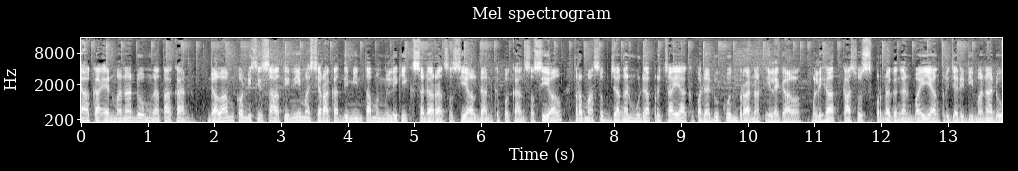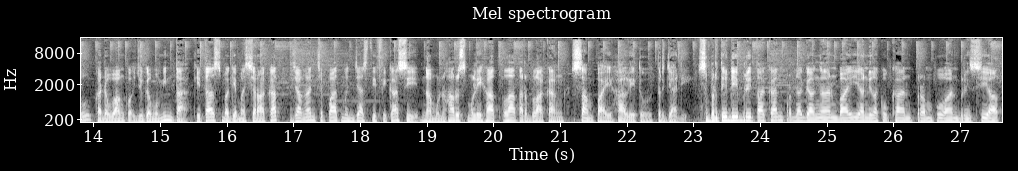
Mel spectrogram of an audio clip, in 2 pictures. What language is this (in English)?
Indonesian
